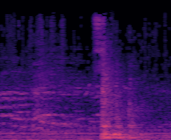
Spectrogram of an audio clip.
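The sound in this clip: A door slams shut with a single loud thud about midway as someone enters during a lesson, after a stretch of voice, and the sound fades quickly.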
